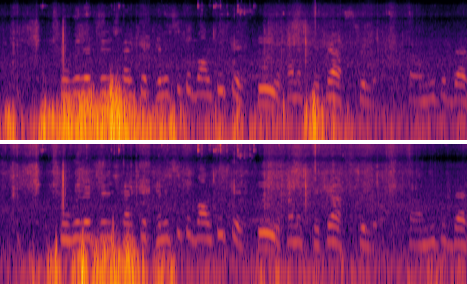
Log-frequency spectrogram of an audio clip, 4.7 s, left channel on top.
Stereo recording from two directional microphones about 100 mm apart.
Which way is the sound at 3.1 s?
65° right (ahead or behind).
